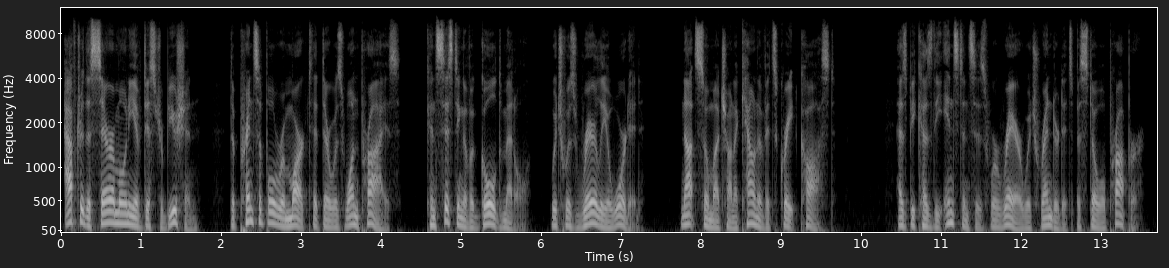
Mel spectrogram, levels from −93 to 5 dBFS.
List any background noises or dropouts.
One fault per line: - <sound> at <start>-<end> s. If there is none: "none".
none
